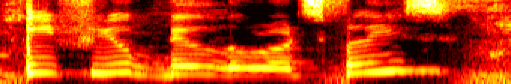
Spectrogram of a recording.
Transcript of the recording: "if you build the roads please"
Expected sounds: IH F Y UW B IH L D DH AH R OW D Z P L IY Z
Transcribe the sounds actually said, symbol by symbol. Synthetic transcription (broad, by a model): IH F Y UW B IH L D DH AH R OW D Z P L IY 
